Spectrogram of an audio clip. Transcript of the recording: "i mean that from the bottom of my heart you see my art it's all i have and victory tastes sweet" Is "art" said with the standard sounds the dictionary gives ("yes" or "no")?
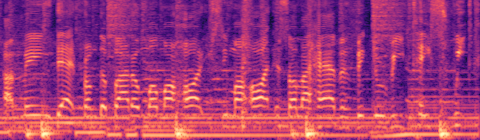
yes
